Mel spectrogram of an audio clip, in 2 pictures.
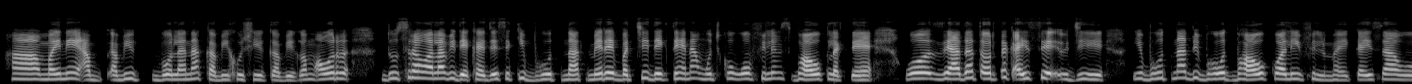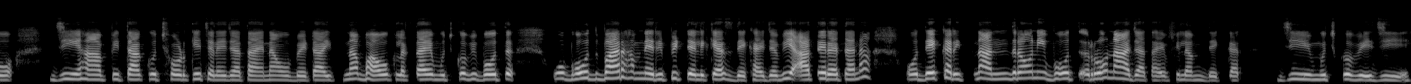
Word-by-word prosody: हाँ, 250 -1 +4
मैंने 250 +3 +2
अब 210 -4 -1
अभी 235 +6 -2 0.3
बोला 225 +1 +2
ना 255 +3 +1
कभी 215 -2 -1
खुशी 220 0 -4
कभी 195 -1 -2
ग़म, 225 +4 -5
और 265 +2 +2 0.4
दूसरा 280 +5 0
वाला 275 -1 +6
भी 275 0 -2
देखा 230 0 +3
है 220 - +4
जैसे 240 +4 0
कि 290 +5 -4
भूतनाथ, 225 +2 0
मेरे 250 +5 +5
बच्चे 230 +6 -2
देखते 250 0 +1
हैं 260 - +1
ना, 285 +1 -1
मुझको 245 +2 -5
वो 255 +1 +1
फ़िल्म्स 270 +1 -7
भावुक 235 0 +5
लगते 210 -2 +1
हैं। 210 -1 +3 0.3
वो 270 +2 +6
ज़्यादातर 265 +1 +5
तक 335 - -2
ऐसे 255 0 +3
जी, 235 +2 -2 0.4
ये 270 - -4
भूतनाथ 275 +4 0
भी 305 +3 -4
बहुत 250 -1 +1
भावुक 250 +2 +3
वाली 250 0 +3
फ़िल्म 220 -3 -8
है, 200 -2 -4
कैसा 225 +3 0
वो 210 -2 -3 0.4
जी 245 +4 -3
हाँ, 230 -2 0
पिता 235 -1 0
को 240 +2 -4
छोड़ 225 -2 -4
के 245 +4 -5
चले 205 -4 -4
जाता 210 +1 -3
है 200 0 -3
ना 210 +1 -4
वो 200 -1 -7
बेटा, 195 +2 -3
इतना 210 +6 -3
भावुक 225 -2 0
लगता 220 +1 -1
है 230 0 +3
मुझको 220 +3 -4
भी 245 +1 -6
बहुत 235 - 0 0.5
वो 270 0 -1
बहुत 250 +1 0
बार 285 +5 +6
हमने 270 -6 -1
रिपीट 235 +2 -4
टेलीकास्ट 230 -1 +1
देखा 205 +1 -3
है, 200 - -2
जब 210 +1 -4
भी 270 +3 +1
आते 225 +6 +3
रहता 235 -1 +1
है 235 - +1
ना, 345 +8 -6 0.4
वो 235 - 0
देखकर 270 +5 +3
इतना 260 +3 0
अंदरूनी 275 +4 -2
बहुत 260 +2 -3
रोना 280 +3 +2
आ - - +4
जाता 200 -3 -5
है 190 0 -6
फ़िल्म 205 0 -8
देखकर। 190 +1 -9 0.4
जी, 235 +4 -4
मुझको 220 +2 -3
भी 205 -1 -1
जी। 195 +1 -7
235 Hz, 200 wpm, -23 LUFS, 215-260 Hz, 0.5 s, वाला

